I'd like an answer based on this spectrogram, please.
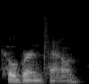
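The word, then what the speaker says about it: Cockburn Town: And these two layers, which are part of what's called the Coburn Town Fossil Reef, that is how you pronounce that, Coburn Town.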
